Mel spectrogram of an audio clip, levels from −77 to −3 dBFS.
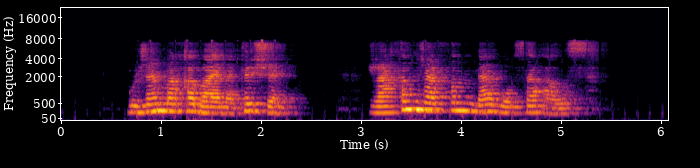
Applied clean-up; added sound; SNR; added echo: neural separator model SepFormer DNS4.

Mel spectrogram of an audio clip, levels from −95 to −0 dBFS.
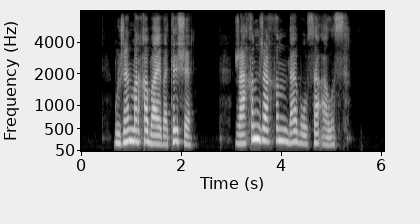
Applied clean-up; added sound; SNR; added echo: none; none; none; none.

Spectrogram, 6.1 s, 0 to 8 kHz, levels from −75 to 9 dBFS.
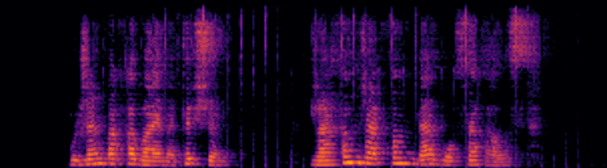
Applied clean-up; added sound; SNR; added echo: neural mask model DeepFilterNet 3.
